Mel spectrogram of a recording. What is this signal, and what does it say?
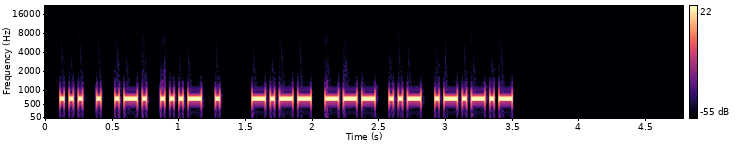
Morse code, heard as a keyed tone, about 34 wpm, 700 Hz. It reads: SERVE YOU.
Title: Sentences from Top 1000 Words - Review Part 2 - 35wpm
